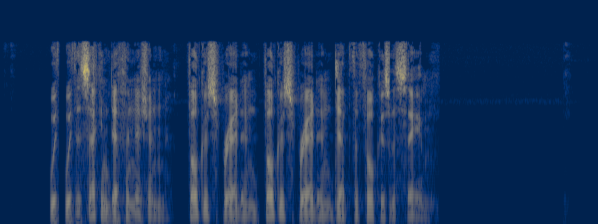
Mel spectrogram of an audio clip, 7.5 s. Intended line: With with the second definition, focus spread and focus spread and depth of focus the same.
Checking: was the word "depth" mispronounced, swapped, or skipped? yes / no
no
